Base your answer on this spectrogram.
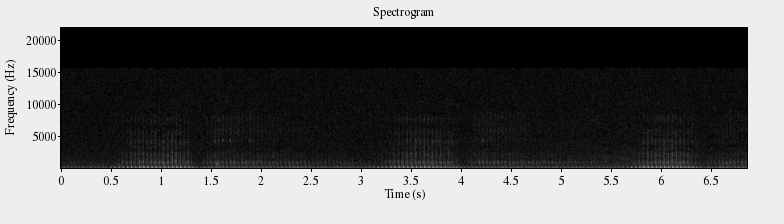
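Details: Steady low purring from a female pet cat into a fluffy microphone, the rapid fluttering rumble rising into three strong swells about every two and a half seconds, quieter in between, with no other sounds.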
